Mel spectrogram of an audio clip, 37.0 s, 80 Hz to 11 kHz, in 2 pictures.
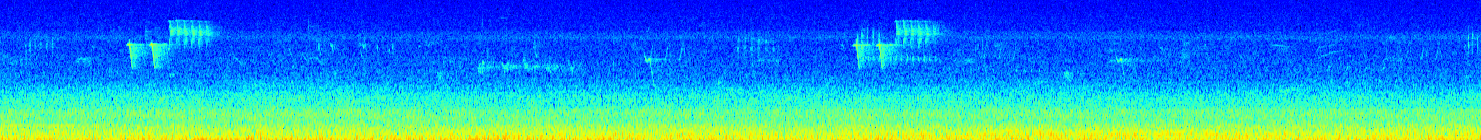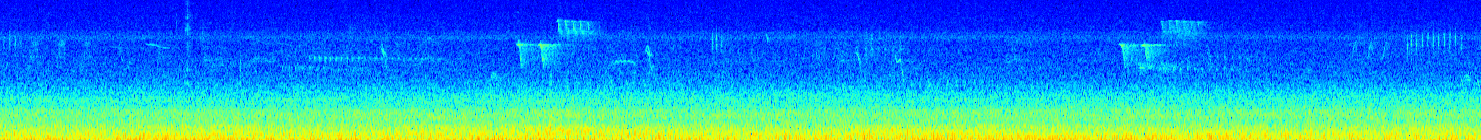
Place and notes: Rio Grande, Albuquerque, NM, USA - Always Live Your Dreams
El bosque en Rio Grande accessed via Rio Grande Nature Center. Recording title taken from black marker graffiti on bench: "Always Live Your Dreams." Recorded on Tascam DR-100MKII, edited for levels on Audacity.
